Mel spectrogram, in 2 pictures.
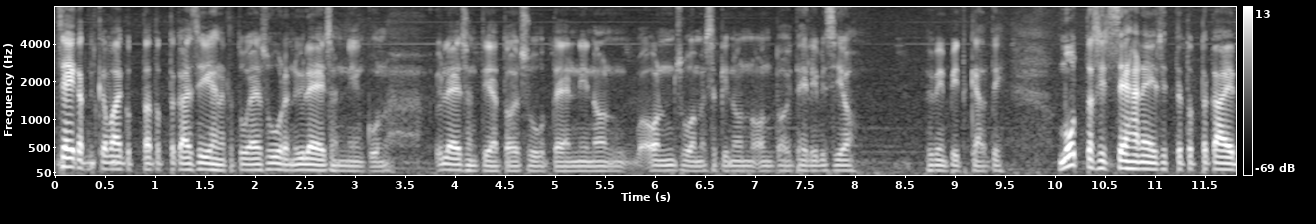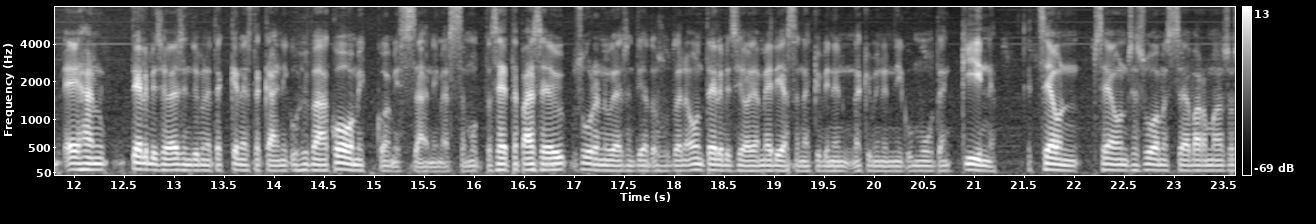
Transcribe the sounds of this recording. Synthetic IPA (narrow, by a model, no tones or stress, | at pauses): st̪seikɑt̪mit̪kæʋɑikut̪ːɑːt̪ot̪ːɑkɑisiːhenet̪ːæt̪uleːsuːrenyleisønniːŋkunyleisønt̪iet̪oisuːt̪eːnninono̰nsuomesːɑkinono̰nt̪oit̪eleʋisio | hyʋimpit̪kælt̪imut̪ːɑsissehæneisit̪ːet̪ot̪ːɑkɑiʔeihænt̪elʋisioesint̪yminet̪ekkenest̪ækæːnniːŋkuhyʋæːkoːmikːoɑmisːæ̰ːnnimḛsːæmut̪ːɑseet̪ːæpæːseːysuːrenyleisønt̪iet̪oisuːt̪eːnont̪elʋisiojɑmediɑsːɑnækyminennækyminynniːŋkummuːt̪eŋkin | et̪seonseonsesuomesːɑjɑʋɑrmɑːns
